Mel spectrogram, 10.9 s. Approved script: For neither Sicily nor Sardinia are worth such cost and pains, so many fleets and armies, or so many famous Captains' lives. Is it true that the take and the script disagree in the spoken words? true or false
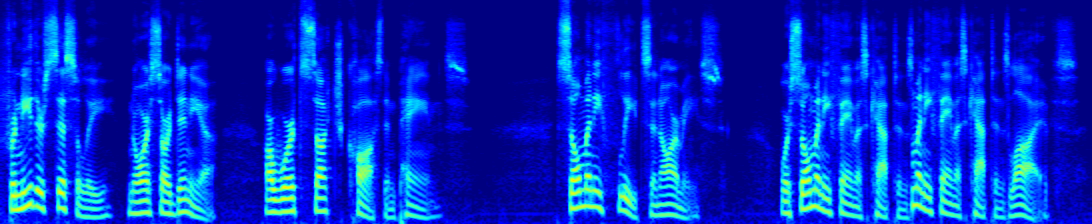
true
